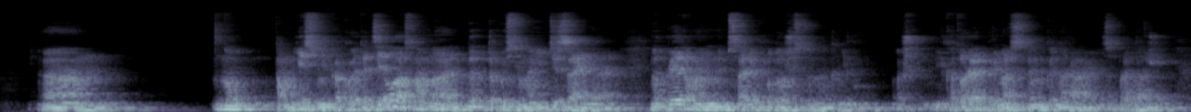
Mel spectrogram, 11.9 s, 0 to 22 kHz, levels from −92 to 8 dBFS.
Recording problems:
off-mic speech; far
room echo; noticeable; dies away in 0.8 s

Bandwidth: 13.5 kHz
